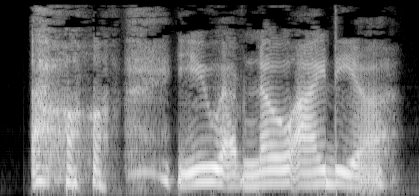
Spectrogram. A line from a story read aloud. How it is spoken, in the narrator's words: said with a laugh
